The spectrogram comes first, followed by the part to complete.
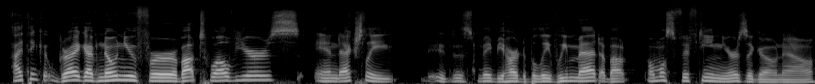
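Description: A normal speaking voice with lively intonation at a moderate pace, dry and close with no echo on a very clean recording with a silent background. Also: man. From US Midwest, Chicago. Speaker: philosophy lecturer, podcast co-host. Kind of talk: casual academic discussion.

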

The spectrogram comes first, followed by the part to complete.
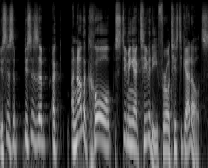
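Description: Here a man with an Australian accent speaks in an animated tone. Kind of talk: solo video podcast monologue.

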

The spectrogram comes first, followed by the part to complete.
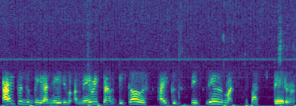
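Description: A woman's fairly high voice with lively intonation. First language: not English. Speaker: caller, caregiver and newly certified coach. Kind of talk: phone-in conversation. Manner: deliberately slow and clear; halting, with fillers.

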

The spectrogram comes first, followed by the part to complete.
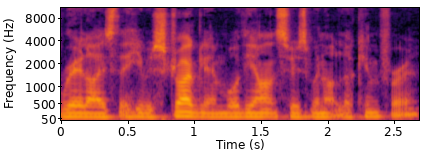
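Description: A man speaks with fairly even intonation. His pitch is fairly low. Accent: Essex. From Essex, England. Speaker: mental health advocate and company founder. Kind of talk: interview conversation.

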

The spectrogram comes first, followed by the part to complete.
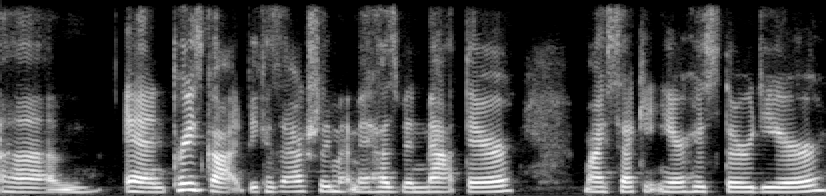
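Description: In a very clean, dry, close recording with no echo and a silent background, a woman with an American accent speaks in a monotone, flat way. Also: medium pitch for a woman, moderate pace. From Minnesota. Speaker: fitness coach and retreat speaker. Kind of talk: casual interview with faith testimony.

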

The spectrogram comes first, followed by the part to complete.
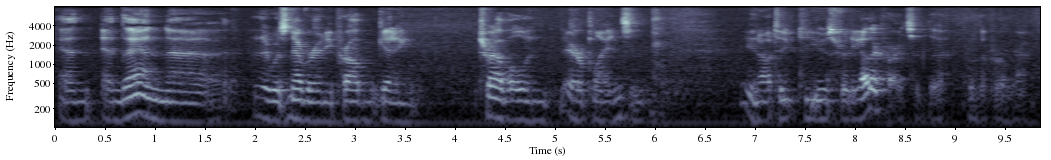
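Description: Noticeable background noise sits under a man speaking at a moderate pace with a Canadian accent. His pitch is medium and his intonation fairly even. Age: 70s. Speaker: music teacher and choir director. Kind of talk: interview recollection. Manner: halting, many fillers.

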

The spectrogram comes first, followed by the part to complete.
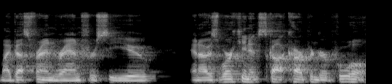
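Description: Over a quiet background, a man with an American accent uses a normal speaking voice, moderate in pace, with fairly even intonation. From US, small oil and gas town. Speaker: endurance coach and former Olympic triathlete. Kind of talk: casual interview chat.

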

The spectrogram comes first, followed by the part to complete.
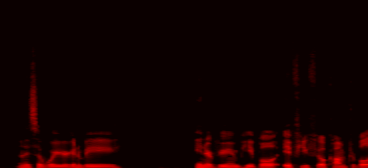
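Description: On a very clean recording with a silent background, a woman with an American accent speaks in a very deep, low, monotone voice. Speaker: roller derby skater, bartender and wrestling fan. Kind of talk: casual interview chat. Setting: in person, in a wrestling shop.

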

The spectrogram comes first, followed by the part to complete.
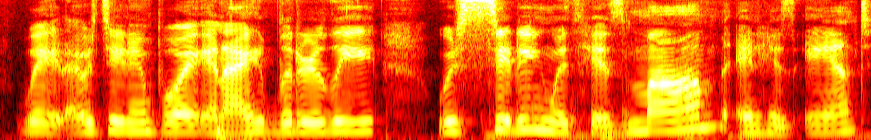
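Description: A woman with a fairly low pitch speaks in an animated tone at a fairly quick pace. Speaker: comedian. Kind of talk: casual chat.

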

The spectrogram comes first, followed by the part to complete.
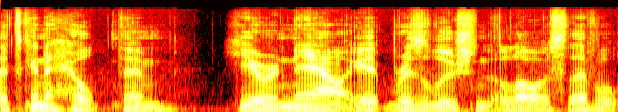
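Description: Speaking very fast, a man with an Australian accent has a medium-pitched voice with a dark, mellow tone. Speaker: military veteran podcast host. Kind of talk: casual chat.

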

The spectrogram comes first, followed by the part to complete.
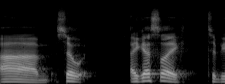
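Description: This man has a plain, everyday voice pitched in the medium range, with ordinary pitch variation. The recording is very clean, with a silent background. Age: 20s. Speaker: pop musician. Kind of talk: interview. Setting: in-person studio table.

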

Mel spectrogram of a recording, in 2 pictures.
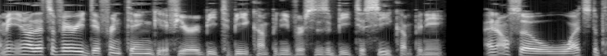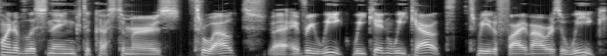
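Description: A man with a plain, everyday voice and medium pitch talks at a fairly quick pace with hardly any pauses and lively intonation, the very clean recording giving a dry, close sound with no echo over a silent background. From Canada. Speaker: product management consultant. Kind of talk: interview.

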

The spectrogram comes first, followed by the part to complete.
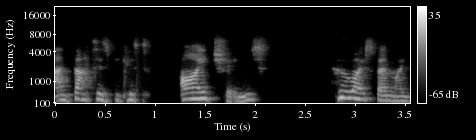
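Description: In a Welsh accent, a woman talks at a fairly slow pace with a bright, sharp tone and ordinary pitch variation. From Wales. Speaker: librarian and former coaching client. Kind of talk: casual interview chat.

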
